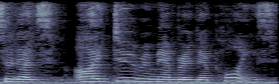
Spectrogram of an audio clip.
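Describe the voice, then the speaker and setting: Speaking with a Chinese accent, a woman has a fairly high pitch and ordinary pitch variation. Her pace is very slow, with audible room echo. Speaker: poet and video creator. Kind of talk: casual explainer vlog. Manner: halting, with fillers.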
